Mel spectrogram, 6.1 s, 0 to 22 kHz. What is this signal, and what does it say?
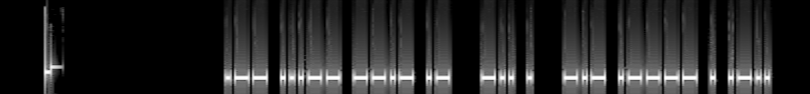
Morse code, heard as a keyed tone, about 36 wpm, 690 Hz. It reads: W3QA DE K1EL
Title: USA Callsign DE Callsign - 4 Characters - 35wpm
